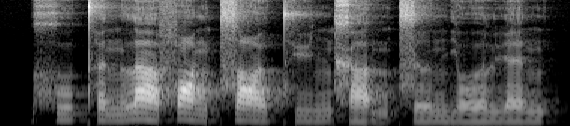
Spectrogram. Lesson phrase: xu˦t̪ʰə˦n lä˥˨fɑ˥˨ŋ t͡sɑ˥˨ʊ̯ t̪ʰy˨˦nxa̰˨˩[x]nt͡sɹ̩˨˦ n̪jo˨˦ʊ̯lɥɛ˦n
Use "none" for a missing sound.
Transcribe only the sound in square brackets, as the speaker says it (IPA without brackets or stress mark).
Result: none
